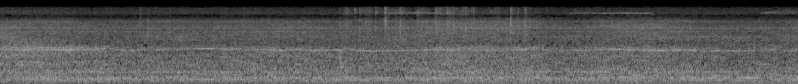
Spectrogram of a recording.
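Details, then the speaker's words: Used Shark vacuum (CU510 or NV60 bought cheap) running: steady roar with a thin, faint high squeak on top. The owner suspects it will need a new brush roll. "It's gonna probably need a new brush roll. I can hear it squeaking."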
